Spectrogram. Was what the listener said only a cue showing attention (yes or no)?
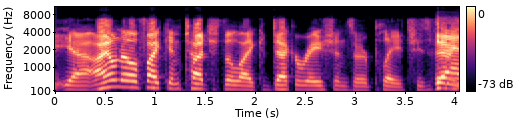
no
